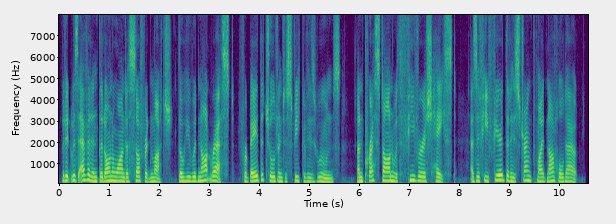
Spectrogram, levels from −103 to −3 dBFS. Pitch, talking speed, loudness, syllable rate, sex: 195 Hz, 215 wpm, -18 LUFS, 5.6 syllables/s, female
